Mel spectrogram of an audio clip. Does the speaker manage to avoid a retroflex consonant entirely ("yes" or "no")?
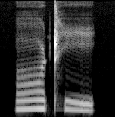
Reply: no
